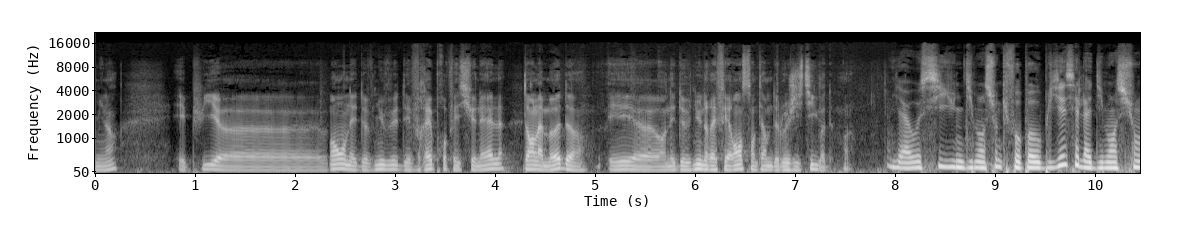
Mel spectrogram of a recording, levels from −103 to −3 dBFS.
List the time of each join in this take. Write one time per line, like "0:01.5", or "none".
0:02.3
0:07.2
